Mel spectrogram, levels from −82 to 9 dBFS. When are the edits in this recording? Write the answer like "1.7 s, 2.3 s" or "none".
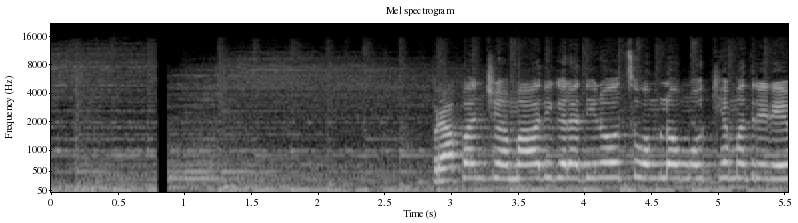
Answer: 2.5 s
